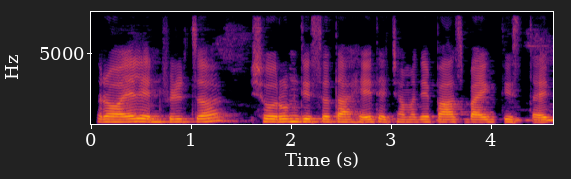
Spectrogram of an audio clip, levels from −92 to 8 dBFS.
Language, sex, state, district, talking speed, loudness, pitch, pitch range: Marathi, female, Goa, North and South Goa, 140 wpm, -20 LUFS, 190 Hz, 180-195 Hz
